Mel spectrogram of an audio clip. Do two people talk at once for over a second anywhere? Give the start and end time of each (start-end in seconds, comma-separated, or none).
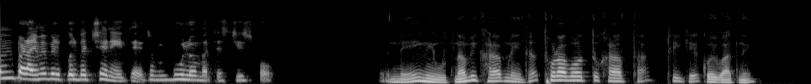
none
